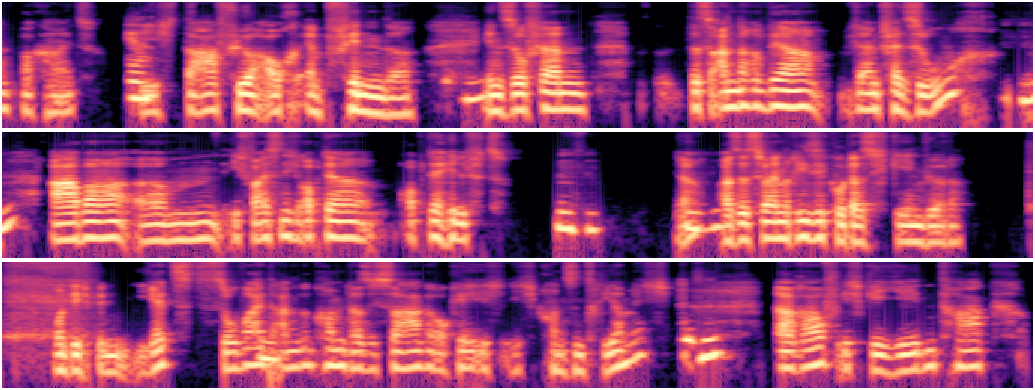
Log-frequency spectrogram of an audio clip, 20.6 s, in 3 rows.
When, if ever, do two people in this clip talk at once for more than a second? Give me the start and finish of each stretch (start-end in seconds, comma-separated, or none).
none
